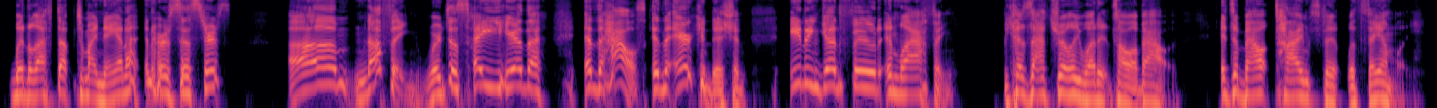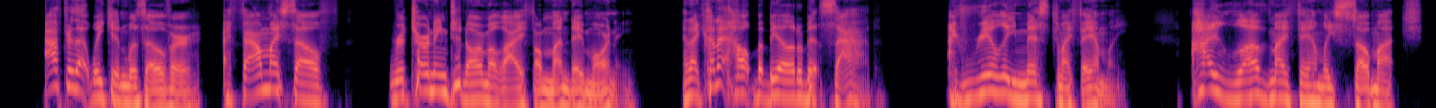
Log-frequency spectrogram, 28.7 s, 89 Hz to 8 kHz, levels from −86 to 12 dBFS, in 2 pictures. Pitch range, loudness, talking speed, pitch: 115-170 Hz, -19 LUFS, 165 wpm, 140 Hz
